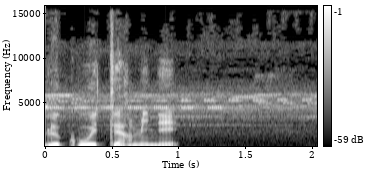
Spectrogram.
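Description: A man speaks briefly and clearly into a microphone.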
